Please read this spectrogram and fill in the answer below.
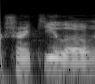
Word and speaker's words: Tranquilo: gloves yeah so yeah the the tranquilo or tranquilo if I'm going to pronounce it correctly as the the Spanish call uh the word was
